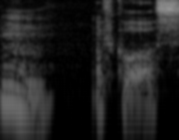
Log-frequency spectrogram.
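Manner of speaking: calm, unfazed, unsurprised, unbothered tone. As they all pull out, Thrundrazi looks and answers without annoyance or surprise. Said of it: "without any sort of kind of um, annoyance or surprise".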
